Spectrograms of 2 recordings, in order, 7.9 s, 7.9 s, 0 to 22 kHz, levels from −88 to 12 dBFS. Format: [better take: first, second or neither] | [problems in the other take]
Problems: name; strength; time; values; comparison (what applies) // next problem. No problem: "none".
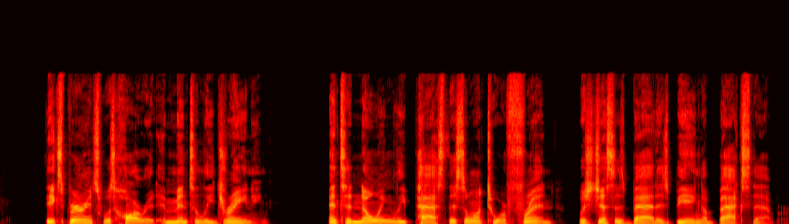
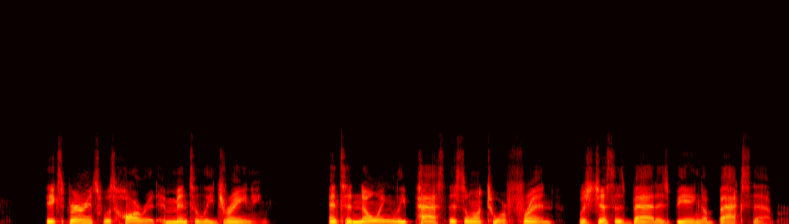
first | muffled; very; fading above 3 kHz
